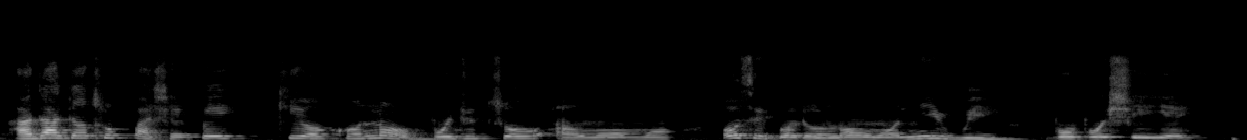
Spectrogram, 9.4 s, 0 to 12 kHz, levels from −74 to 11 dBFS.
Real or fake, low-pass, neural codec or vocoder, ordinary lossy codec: fake; 7.2 kHz; codec, 16 kHz, 4 kbps, X-Codec, HuBERT features, trained on general audio; none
